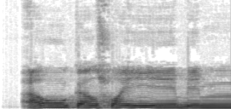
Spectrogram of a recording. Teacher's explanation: Di sini tanwin bertemu mim, hukumnya adalah idgham bi gunnah. Ya, jadi ditahan di dengung 4 ketukan.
